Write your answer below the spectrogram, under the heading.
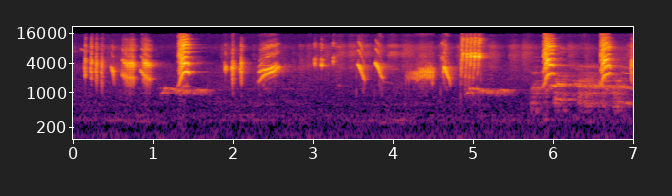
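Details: Long-tailed shrike in full song, used as a lure to prompt other shrikes to sing: a fast, varied mix of chattering notes, slurred whistles, buzzy phrases and flat drawn-out tones, dense and continuous.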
